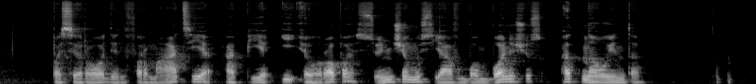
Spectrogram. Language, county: Lithuanian, Panevėžys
